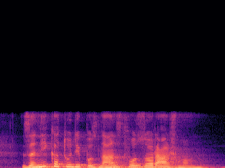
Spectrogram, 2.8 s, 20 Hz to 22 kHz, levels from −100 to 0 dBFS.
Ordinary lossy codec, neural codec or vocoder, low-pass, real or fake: none; none; 7.2 kHz; real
